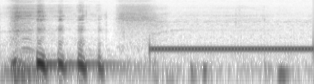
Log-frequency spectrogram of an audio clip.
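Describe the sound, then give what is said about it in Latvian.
A few short electronic beeps give way to a steady, moderately loud phone line tone that keeps going unanswered to the end, with no voices. “nu, Rudolfs pagaidām neceļ”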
